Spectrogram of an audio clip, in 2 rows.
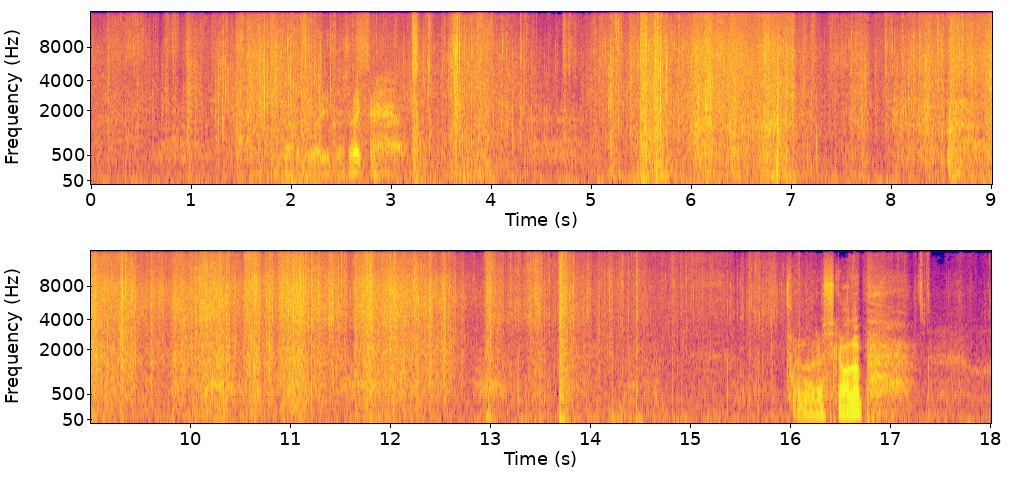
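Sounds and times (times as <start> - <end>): dry reed rustling and crackling: 0.0 - 18.0.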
